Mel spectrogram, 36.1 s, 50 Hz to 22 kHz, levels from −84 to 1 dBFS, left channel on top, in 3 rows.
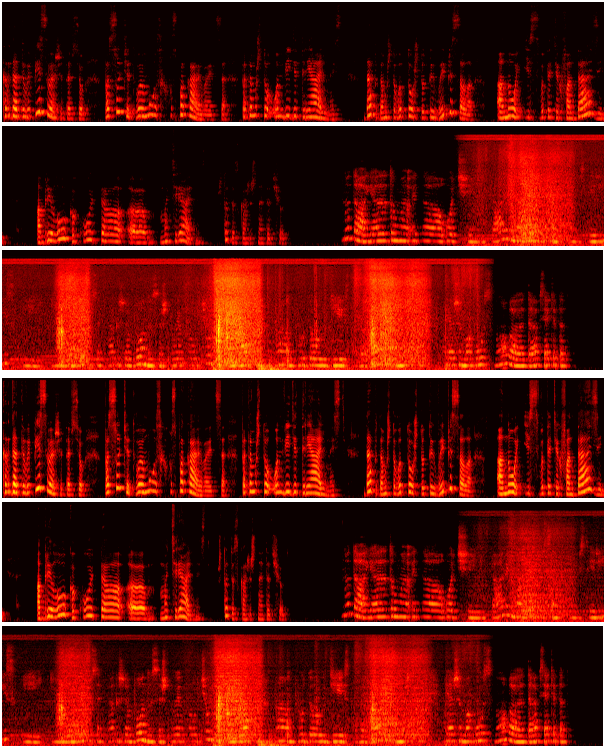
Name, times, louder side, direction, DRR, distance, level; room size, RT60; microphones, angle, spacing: voice 1, 0.0-4.2 4.5-6.7 7.3-9.4 9.9-12.1 12.7-16.0 16.5-17.7, right 5 dB, 90° right, 11 dB, 0.4 m, -38 dB
voice 2, 18.8-35.4, left 1 dB, 20° right, -2 dB, 1.2 m, -40 dB
sound 1, 21.2-33.8, left 7 dB, 65° left, 0.4 m, -33 dB
3.2 x 2.9 x 4.1 m, 0.36 s
head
